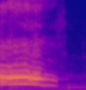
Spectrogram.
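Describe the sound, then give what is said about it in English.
A voice imitates a newborn baby's cry: one loud, strained wail that holds a high pitch, then slides downward and breaks off, leaving a faint low hum afterward. “Came into the world crying, screaming at the top of your little lungs.”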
